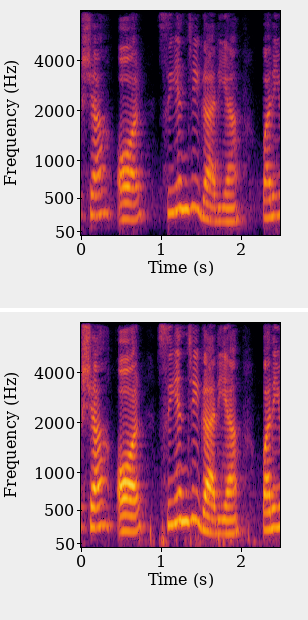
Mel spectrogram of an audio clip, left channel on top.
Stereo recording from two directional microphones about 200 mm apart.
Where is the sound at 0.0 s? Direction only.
45° right (ahead or behind).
